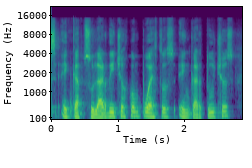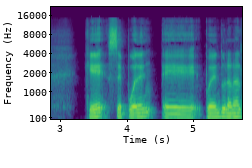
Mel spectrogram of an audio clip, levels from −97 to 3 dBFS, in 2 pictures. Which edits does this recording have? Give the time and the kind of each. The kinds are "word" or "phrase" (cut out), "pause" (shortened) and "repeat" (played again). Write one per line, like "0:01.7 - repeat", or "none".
none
